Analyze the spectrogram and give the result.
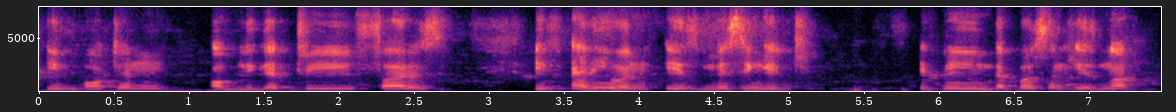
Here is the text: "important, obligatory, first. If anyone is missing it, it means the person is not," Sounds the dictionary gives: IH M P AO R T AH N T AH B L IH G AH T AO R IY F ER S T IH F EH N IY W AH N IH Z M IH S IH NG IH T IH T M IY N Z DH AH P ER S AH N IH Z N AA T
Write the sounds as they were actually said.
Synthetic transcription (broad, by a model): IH M P AO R T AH N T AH B L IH G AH T R IY F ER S IH F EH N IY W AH N IH Z M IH S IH NG IH T IH T M IY N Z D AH P ER S AH N IH Z N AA T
